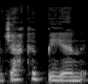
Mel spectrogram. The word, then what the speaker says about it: Jacobean: the jacobean era looks like jacobean but it's pronounced the jacobean era and that's because king james king james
